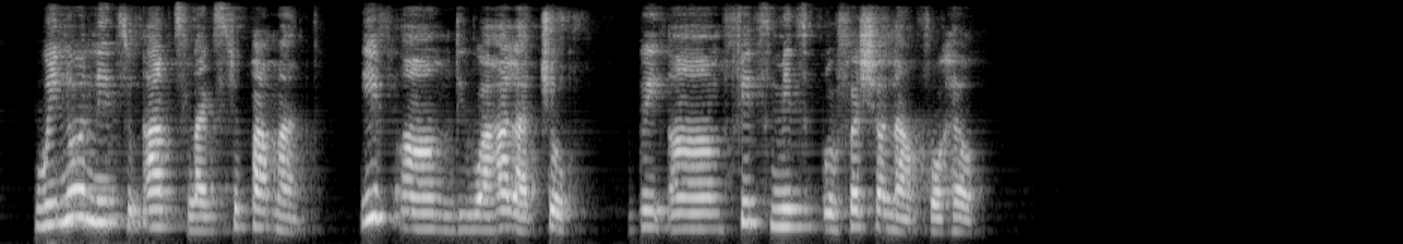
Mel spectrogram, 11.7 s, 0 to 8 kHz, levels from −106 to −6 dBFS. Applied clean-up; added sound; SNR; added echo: neural mask model DeepFilterNet 3.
